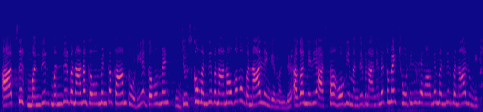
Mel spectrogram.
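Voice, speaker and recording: A woman's voice: extremely high pitch, a little fast, few pauses, pushed and bright. A woman in her twenties with a North Indian accent, speaking insistently as a local resident in a spontaneous, impassioned street interview, mixing in English words. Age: 20s. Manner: insistent, repetitive, mixes in many English words. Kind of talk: impassioned spontaneous vox pop.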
